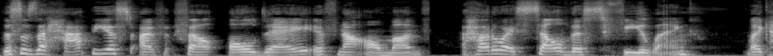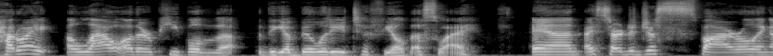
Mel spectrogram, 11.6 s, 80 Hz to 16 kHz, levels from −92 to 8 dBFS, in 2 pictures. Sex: female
